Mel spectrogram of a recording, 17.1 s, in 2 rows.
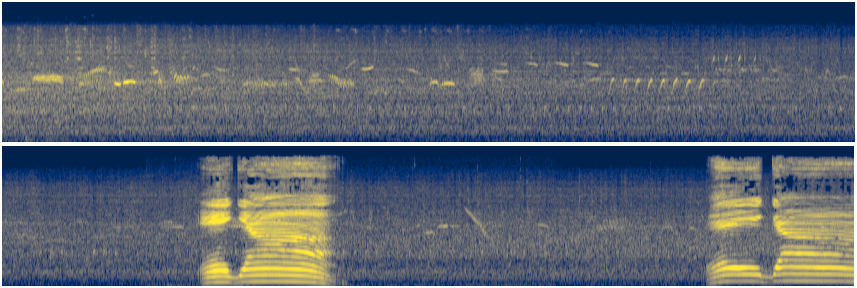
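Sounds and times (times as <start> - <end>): small birds chirping: 10.0 - 16.3
steady background hiss: 10.0 - 17.0.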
